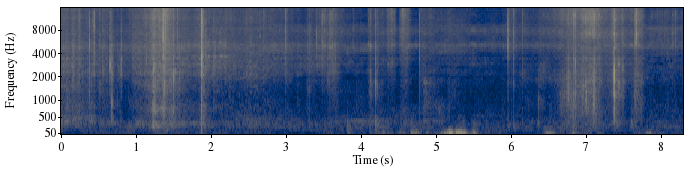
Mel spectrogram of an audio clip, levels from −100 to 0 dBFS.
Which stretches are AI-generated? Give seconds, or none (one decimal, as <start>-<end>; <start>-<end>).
0.0-1.9; 2.8-7.8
